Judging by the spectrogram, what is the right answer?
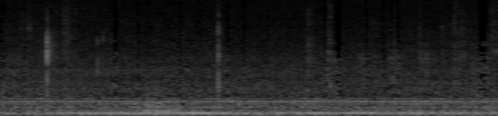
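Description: A few faint ticks and crinkles of a sheet of origami paper being pinched and creased by hand, over a steady low hum.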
